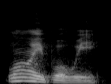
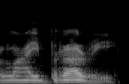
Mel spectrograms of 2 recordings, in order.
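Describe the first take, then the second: First: The R sound turns into a W. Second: The R sound is hard and strong. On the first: "changing the R into a W" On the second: "and another with a hard R"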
